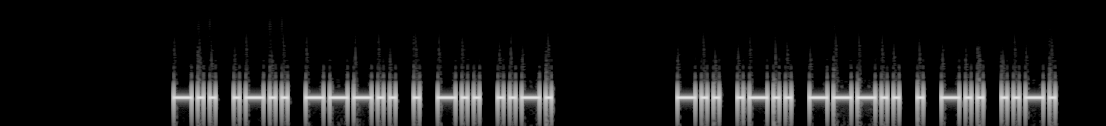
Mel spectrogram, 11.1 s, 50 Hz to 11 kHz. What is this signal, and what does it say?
Morse code, heard as a keyed tone, about 20 wpm, 700 Hz. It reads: DL8EDF DL8EDF
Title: DXCC-100 Call Signs - 6 Characters - Repeated 3x - 20wpm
